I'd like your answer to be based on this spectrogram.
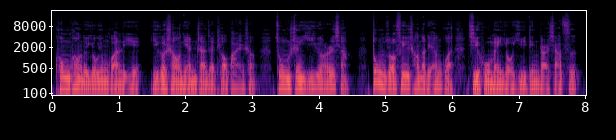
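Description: Guy reading a suspense story, low mellow voice, very lively, dry close sound. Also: dry recording. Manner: lively storytelling, drawn-out particles. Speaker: narrator. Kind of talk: read-aloud story narration.

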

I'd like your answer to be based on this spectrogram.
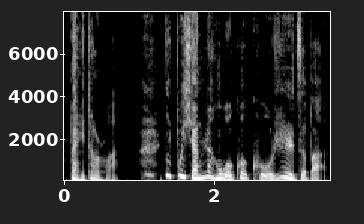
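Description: A man's voice: on the high side, sing-song, measured pace, no echo, studio quality, pitched above the performer's own voice. A man voicing a desperate village woman who pleads tearfully and insistently, in an audiobook. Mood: pleading. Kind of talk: audiobook character voice.

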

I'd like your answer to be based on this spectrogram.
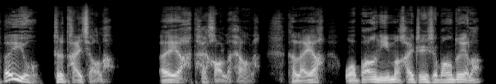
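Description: A man's voice: lowish voice, husky, no echo, clean studio sound. A man doing an effusive middle-aged company boss. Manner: effusive, drawn-out exclamations.

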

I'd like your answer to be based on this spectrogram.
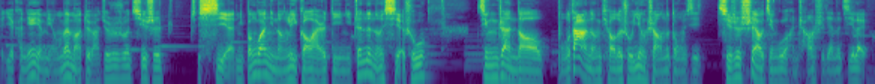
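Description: A man with a very low voice talks at an easy, rambling pace on a chat podcast. He keeps stopping to fill gaps and restart his sentences. Faint music plays behind him. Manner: rambling, relaxed, many fillers. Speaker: podcast host. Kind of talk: casual chat about hip-hop.

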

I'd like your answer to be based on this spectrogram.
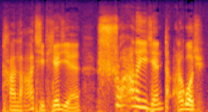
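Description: A man narrating a storybook tale in an animated, expressive way. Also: fairly high pitch, moderate pace, no room sound.

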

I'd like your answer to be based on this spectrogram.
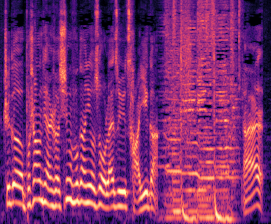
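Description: A man's voice: sits high, expressive, fairly quick. A man with a Shaanxi accent from Xi'an hosts a casual radio chat, reading out and answering listener messages in a playful, teasing, colloquial way. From Xi'an, Shaanxi, China. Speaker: radio show host. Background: background music.

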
